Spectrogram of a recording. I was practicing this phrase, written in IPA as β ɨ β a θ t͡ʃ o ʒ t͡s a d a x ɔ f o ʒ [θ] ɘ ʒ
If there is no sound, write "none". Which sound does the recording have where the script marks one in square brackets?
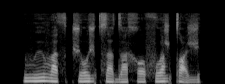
tˤ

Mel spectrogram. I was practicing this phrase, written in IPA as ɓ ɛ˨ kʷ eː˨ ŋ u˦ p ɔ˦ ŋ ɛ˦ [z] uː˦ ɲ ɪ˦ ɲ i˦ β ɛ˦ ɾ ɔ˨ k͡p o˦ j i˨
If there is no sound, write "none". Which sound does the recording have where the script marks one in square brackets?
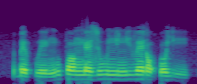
z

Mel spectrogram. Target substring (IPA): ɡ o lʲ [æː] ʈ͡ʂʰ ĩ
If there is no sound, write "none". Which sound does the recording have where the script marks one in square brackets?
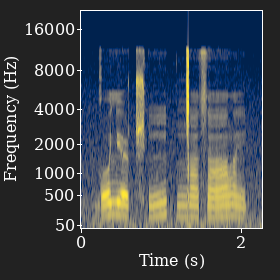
əː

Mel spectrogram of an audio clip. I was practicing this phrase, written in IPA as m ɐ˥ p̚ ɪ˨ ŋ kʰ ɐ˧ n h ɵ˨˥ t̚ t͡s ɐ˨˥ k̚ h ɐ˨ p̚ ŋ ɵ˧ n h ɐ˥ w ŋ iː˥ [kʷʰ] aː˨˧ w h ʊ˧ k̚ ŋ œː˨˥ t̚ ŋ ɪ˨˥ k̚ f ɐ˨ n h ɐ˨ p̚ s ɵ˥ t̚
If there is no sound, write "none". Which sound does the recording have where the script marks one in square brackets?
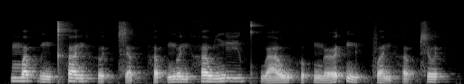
kʷʰ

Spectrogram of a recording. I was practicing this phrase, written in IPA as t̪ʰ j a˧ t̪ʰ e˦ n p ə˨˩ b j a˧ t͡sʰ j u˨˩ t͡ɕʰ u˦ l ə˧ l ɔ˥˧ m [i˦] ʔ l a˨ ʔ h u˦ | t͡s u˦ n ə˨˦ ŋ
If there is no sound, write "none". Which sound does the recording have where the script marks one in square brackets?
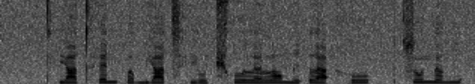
i˦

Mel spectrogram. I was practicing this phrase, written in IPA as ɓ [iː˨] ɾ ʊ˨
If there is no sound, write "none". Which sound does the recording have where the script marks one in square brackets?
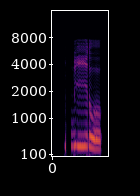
iː˦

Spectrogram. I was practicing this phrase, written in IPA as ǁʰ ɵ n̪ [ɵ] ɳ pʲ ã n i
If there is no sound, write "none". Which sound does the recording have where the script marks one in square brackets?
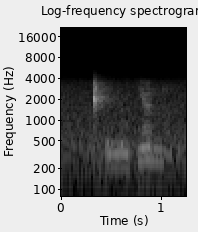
o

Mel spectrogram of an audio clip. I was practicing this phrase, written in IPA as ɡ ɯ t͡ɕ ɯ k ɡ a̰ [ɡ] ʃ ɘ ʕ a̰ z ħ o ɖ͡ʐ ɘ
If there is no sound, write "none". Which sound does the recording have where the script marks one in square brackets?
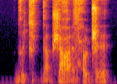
b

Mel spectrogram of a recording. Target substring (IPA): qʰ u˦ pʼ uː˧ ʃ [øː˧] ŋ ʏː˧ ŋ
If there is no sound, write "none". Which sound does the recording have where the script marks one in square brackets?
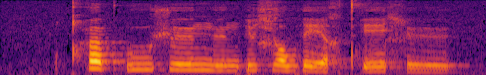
øː˧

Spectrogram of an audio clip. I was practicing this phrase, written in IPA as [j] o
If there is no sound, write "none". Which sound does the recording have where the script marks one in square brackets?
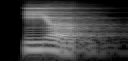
j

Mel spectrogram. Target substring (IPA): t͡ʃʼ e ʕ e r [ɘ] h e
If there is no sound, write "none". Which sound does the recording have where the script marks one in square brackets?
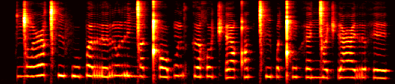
ɘ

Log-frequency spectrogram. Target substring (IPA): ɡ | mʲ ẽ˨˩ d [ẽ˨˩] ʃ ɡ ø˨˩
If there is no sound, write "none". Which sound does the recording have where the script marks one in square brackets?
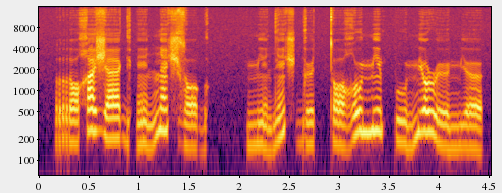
ẽ˧˥˧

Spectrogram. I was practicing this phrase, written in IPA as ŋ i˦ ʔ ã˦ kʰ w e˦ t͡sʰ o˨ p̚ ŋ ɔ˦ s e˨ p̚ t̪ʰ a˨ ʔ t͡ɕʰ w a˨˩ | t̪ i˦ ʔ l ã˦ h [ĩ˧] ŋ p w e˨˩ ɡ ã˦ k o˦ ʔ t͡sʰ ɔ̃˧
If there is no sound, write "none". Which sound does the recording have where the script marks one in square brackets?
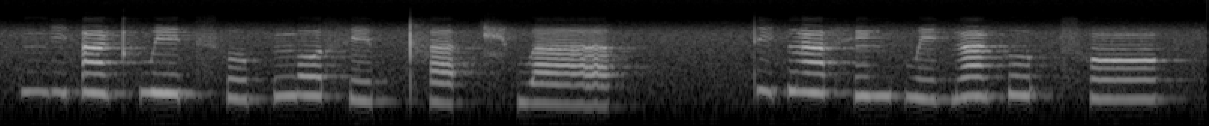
ẽ˧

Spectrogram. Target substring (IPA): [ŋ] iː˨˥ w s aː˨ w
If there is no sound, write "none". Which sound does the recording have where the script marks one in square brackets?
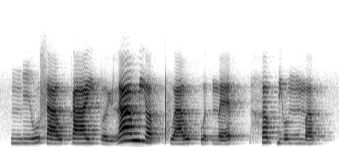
ŋ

